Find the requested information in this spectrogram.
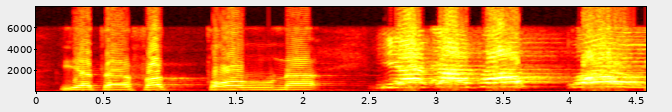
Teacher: تا باریک اور تو موٹا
